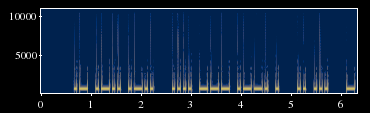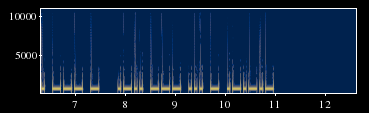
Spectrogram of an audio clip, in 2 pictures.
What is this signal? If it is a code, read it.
Morse code, heard as a keyed tone, about 22 wpm, 700 Hz. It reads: ALL HOPE IS NOT LOST.
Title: Sentences from Top 1400 Words 22wpm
